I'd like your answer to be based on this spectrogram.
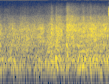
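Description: Damaged NASCAR stock car at Daytona dragging loose body parts along the track, a dense, steady rumbling scrape with clattering, no voices.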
